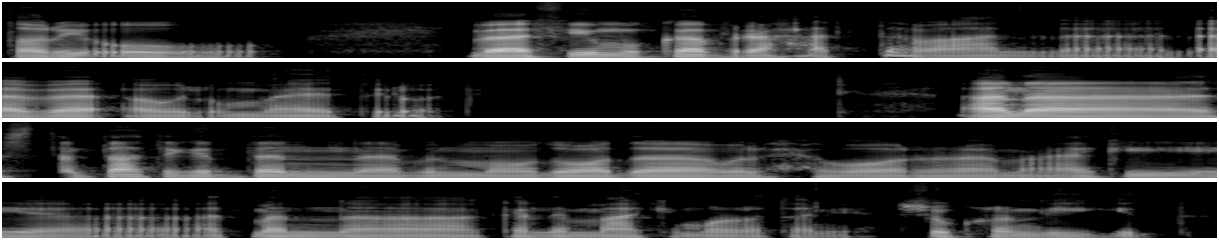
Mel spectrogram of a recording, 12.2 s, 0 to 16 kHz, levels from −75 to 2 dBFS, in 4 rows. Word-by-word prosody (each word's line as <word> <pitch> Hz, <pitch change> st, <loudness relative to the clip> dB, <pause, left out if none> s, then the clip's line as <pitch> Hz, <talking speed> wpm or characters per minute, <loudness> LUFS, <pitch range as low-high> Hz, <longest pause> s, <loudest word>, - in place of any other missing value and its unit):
طريقُه، 100 Hz, -1 st, -1 dB, 0.5 s
بقى 105 Hz, +1 st, +8 dB
في 120 Hz, +4 st, +1 dB
مُكابرة 120 Hz, 0 st, +3 dB
حتى -, -, -5 dB
مع 85 Hz, -, -1 dB
ال 85 Hz, -1 st, -8 dB
الآباء 95 Hz, 0 st, 0 dB
أو 85 Hz, 0 st, -1 dB
الأمهات 85 Hz, 0 st, -4 dB
دلوقتي. -, -, -9 dB, 1.2 s
أنا 100 Hz, -2 st, +7 dB
استمتعت 100 Hz, +4 st, -1 dB
جدًا 105 Hz, -3 st, -1 dB
بالموضوع 95 Hz, +2 st, -2 dB
ده، 100 Hz, 0 st, +1 dB
والحوار 95 Hz, -1 st, -4 dB
معاكِ، 100 Hz, +5 st, -5 dB
أتمنى 100 Hz, -2 st, -3 dB
أتكلم 90 Hz, +1 st, -2 dB
معاكِ 90 Hz, 0 st, -2 dB
مرّة 80 Hz, -1 st, -4 dB
تانية، -, -, -11 dB
شكرًا 90 Hz, -, -3 dB
ليكِ 90 Hz, -1 st, -5 dB
جدًا. -, -, -9 dB
95 Hz, 130 wpm, -27 LUFS, 90-105 Hz, 1.2 s, بقى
